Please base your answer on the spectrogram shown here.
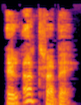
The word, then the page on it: el-a′tra-beh: Galindri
